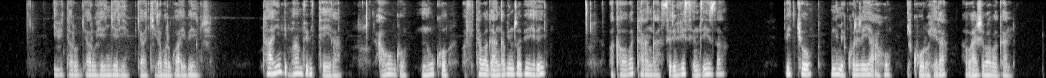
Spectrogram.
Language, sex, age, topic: Kinyarwanda, male, 18-24, health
